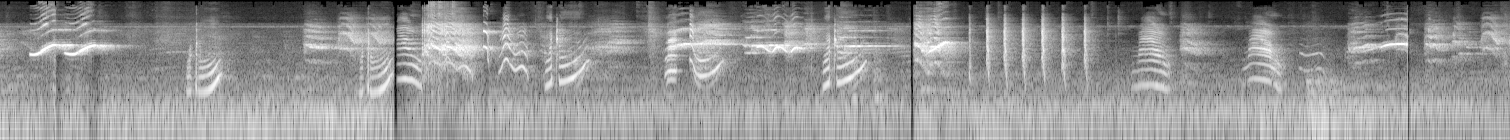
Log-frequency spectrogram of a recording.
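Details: Rose-ringed parakeet kept as a pet ringneck parrot, calling with wavering whistles, swooping chirps and harsh squawks, plus a quick run of about eight sharp clicking notes midway.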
